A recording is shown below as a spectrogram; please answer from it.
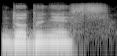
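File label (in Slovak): "dodnes", Slovak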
